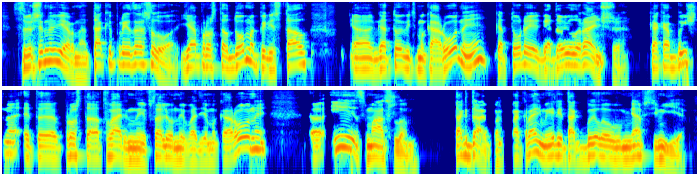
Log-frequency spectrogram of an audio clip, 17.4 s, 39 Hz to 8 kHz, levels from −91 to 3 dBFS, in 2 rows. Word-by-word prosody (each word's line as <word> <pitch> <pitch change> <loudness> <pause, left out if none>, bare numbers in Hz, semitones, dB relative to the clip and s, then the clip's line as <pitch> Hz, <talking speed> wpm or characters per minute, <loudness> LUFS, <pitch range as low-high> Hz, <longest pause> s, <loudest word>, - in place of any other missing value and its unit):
Совершенно 155 +9 +2
верно! 85 - 0
Так 145 +1 -2
и - - +1
произошло. 155 0 -1
Я 130 +4 +1
просто 130 -2 -1
дома 160 - +1
перестал, 140 +7 -1 0.5
а, 115 0 +2
готовить 120 +1 0
макароны, 130 - +2
которые 145 -4 0
готовил 130 +8 +1
раньше. 155 +1 -1 0.2
Как 125 0 -2
обычно, 150 +3 -1
это 115 -1 0
просто 125 -1 -1
отваренные 100 -6 +1
в 85 - -10
соленой 115 -5 +1
воде 90 0 -2
макароны, 145 - +1 0.6
а, - - +1
и 210 -3 +2
с - - -4
маслом. 90 - +1 0.4
Тогда, 125 +2 +1
п 85 +1 -5
по 115 0 -2
крайней 145 +7 0
мере, 125 +1 +2
так 95 - -1
было 125 +1 +3
у 105 -2 +1
меня 110 +4 +2
в 125 - -9
семье. 105 - -1
125 Hz, 135 wpm, -25 LUFS, 110-150 Hz, 0.6 s, было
